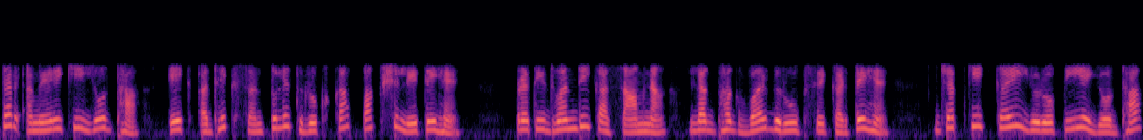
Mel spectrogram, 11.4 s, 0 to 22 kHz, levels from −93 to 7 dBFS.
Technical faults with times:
0.00-11.43 G.729 codec

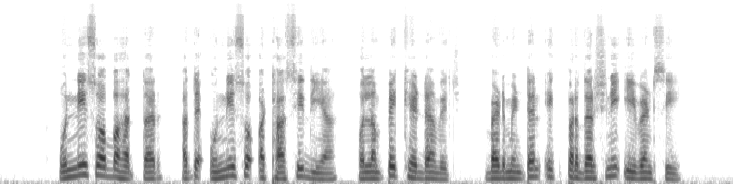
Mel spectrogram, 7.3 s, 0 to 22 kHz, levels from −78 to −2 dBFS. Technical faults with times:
0.00-7.33 Opus compression

